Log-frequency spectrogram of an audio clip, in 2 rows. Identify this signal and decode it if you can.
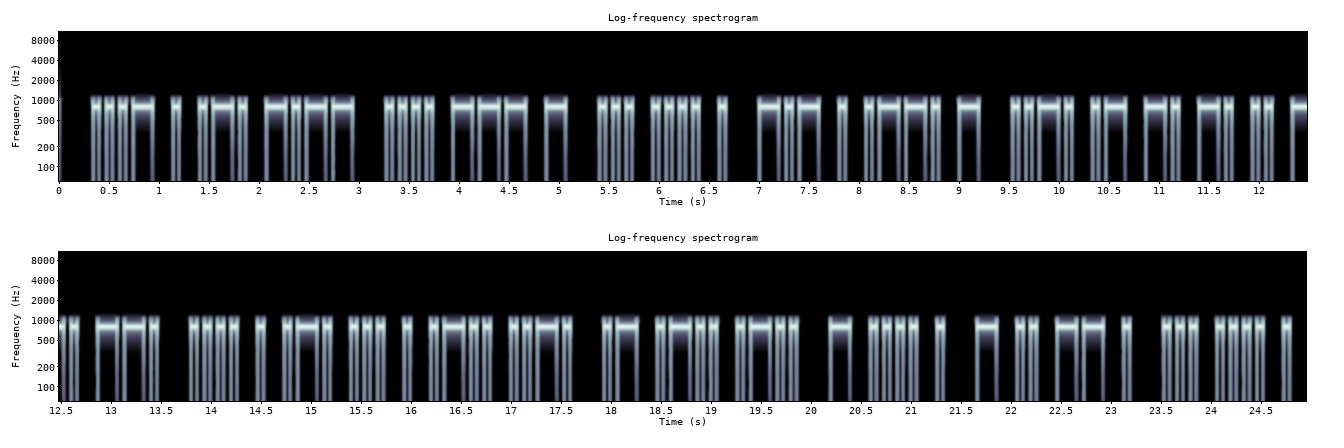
Morse code, heard as a keyed tone, about 18 wpm, 800 Hz. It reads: VERY HOT SHE KEPT FANNING HERSELF ALL THE TIME SHE
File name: Morse / psg-18wpm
